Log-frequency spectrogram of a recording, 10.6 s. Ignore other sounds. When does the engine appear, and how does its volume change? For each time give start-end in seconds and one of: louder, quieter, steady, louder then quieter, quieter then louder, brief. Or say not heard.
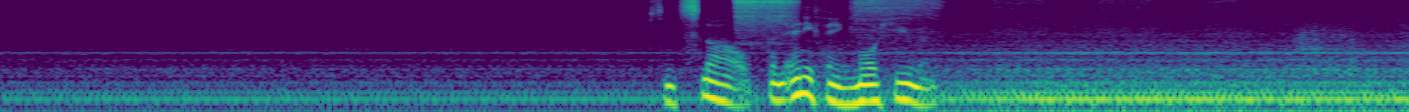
0.0-10.5 louder.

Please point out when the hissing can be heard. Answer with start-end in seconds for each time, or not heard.
5.5-10.5.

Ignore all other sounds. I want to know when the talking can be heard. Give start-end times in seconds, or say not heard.
4.8-7.1.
